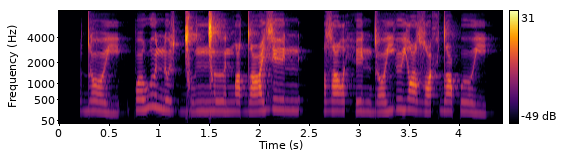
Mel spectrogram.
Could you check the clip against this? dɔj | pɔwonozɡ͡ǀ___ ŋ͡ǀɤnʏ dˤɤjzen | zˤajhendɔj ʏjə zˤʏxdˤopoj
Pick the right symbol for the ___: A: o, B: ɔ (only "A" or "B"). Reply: A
